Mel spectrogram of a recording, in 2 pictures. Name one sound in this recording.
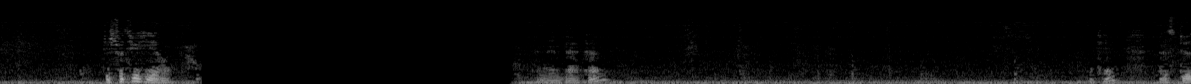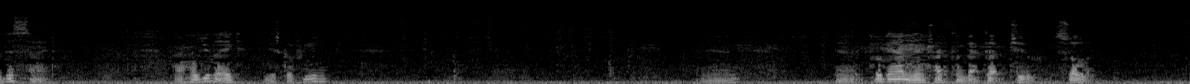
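A man speaks calmly nearby, in short phrases.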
